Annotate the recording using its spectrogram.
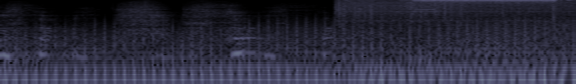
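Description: A man laughing quietly, a few short chuckles in the first second, over a steady low hum.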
